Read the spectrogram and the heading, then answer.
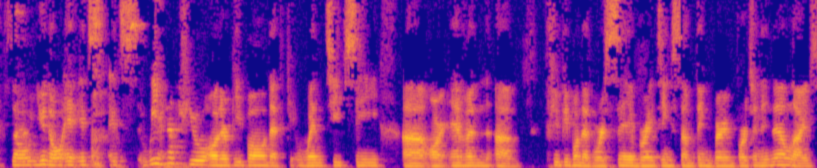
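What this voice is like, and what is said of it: French accent. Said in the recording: “with my French accent”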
